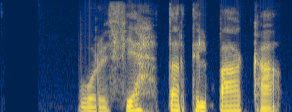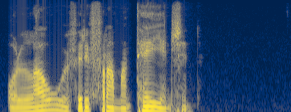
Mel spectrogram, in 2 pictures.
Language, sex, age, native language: Icelandic, male, 40-49, Icelandic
